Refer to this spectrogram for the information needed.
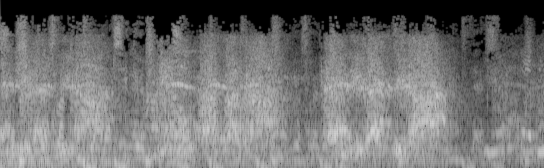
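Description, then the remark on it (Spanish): A large crowd at a feminist protest shouts together in loud, rhythmic bursts, many voices chanting and yelling in unison with brief swells and dips, dense throughout. “convocatorias feministas como esta.”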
